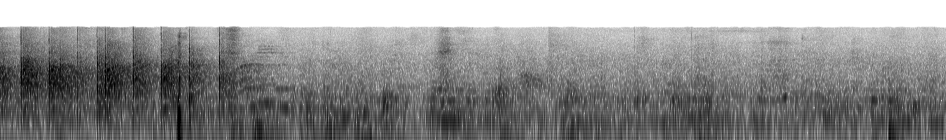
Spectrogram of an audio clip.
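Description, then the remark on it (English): An audience claps loudly for about two seconds in dense, quick bursts for the Sunday school as it leaves the building, then the applause fades quickly into murmuring voices and talk. “Give the Sunday school a clap.”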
